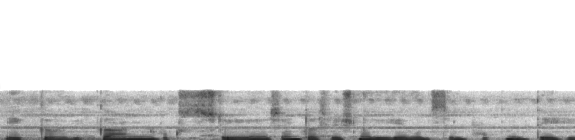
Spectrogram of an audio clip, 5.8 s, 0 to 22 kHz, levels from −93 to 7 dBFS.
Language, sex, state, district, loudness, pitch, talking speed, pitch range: Hindi, female, Bihar, West Champaran, -15 LUFS, 205 Hz, 105 wpm, 200-210 Hz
